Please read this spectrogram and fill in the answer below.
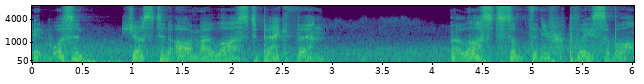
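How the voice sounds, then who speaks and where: Over clear background noise, a man speaks at a very deep, low pitch and a fairly slow pace. His loudness stays very even, broken by long, frequent pauses. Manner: bitter, hopeless, fading.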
